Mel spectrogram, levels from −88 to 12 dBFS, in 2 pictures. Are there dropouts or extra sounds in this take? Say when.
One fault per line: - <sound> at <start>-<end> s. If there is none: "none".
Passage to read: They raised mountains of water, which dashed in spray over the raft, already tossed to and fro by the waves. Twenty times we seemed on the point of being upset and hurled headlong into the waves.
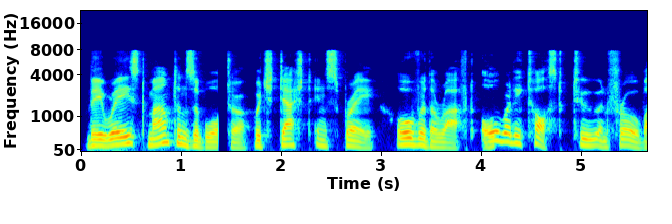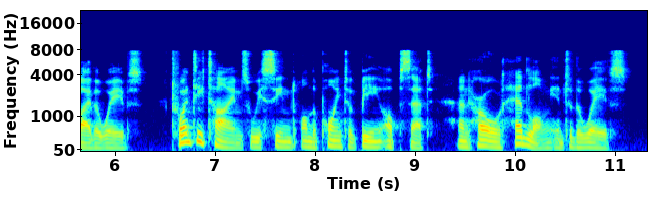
- dropout at 1.4-1.5 s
